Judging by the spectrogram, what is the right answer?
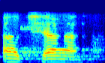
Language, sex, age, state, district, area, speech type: Hindi, male, 45-60, Uttar Pradesh, Ayodhya, rural, conversation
